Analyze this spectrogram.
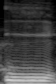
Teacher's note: और जीभ जो है हल्की सी, जीभ का जो पिछला भाग है वो तालु में लग जाता है, ई, है ना। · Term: तालव्य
